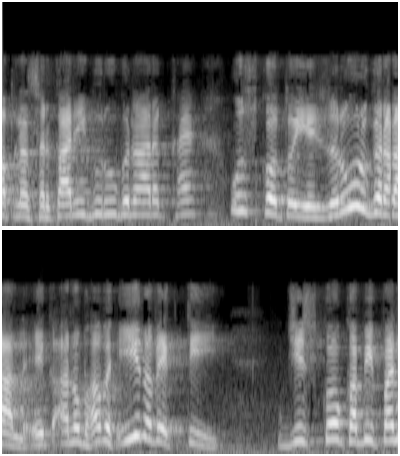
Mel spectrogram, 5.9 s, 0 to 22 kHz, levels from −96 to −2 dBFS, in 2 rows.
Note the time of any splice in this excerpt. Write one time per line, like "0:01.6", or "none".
0:02.9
